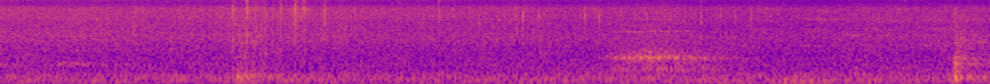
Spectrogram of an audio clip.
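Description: Steady hiss of heavy rain, with a few faint clicks and knocks about a second in and near the end.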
